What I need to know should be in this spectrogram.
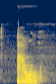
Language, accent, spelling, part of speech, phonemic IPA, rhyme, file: English, Southern England, aul, noun, /aʊl/, -aʊl, LL-Q1860 (eng)-aul.wav
- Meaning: A village encampment in the Caucasus, Central Asia or the Southern Urals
